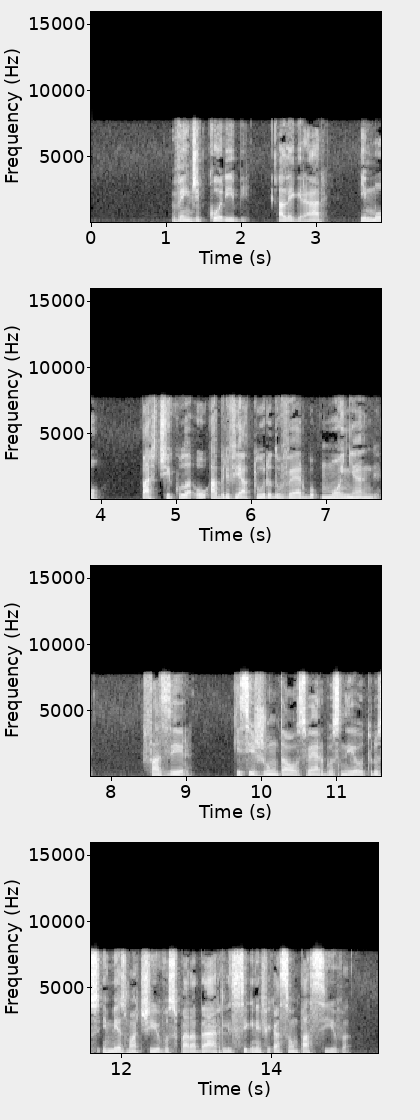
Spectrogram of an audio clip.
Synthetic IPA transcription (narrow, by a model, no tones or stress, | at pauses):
vẽj̃d͡ʒɪkoɾibɪ | aleɡɾaɾ | imo | paɾt͡ʃikulɐʔowʔabɾiviat̪uɾɐd̪ʊvɛɾbʊmõɲɐ̃ŋɡ | fazeɾ | kɪsɪʒũnt̪ɐawzvɛɾbʊznewt̪ɾʊzɪmezmʊat͡ʃivʊspaɾɐd̪aɾlɪsiɡnifikasɐ̃w̃pasivɐ̰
